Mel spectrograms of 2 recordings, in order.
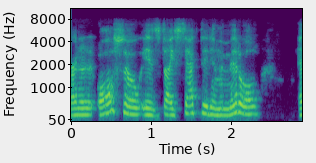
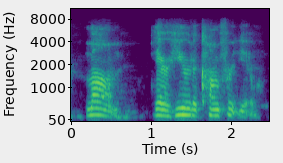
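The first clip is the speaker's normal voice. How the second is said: whisper, lower and quieter; 3 semitones lower, 4 dB quieter than usual. Retelling what her son said on the balcony: imitating a whisper. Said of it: "he whispers in my ear".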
